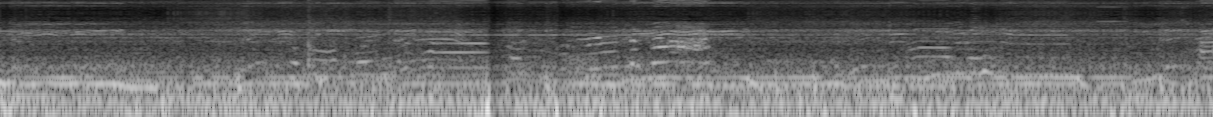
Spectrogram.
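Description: Twin outboard motors running steadily at trolling speed, a constant low rumble mixed with wind and water noise. Music and voices run underneath.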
